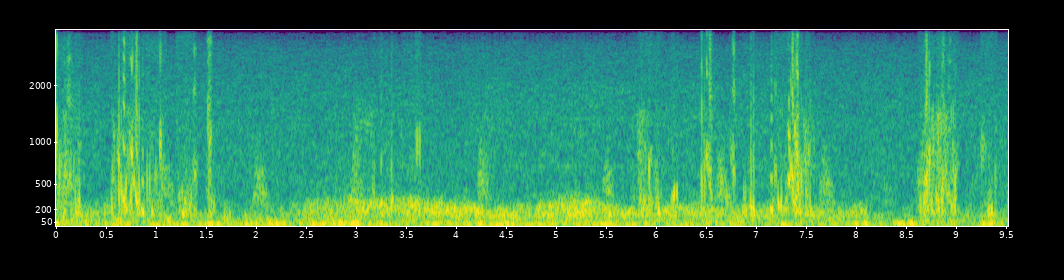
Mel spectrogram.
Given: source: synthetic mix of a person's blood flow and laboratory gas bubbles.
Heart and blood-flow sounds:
Doppler ultrasound of blood flow; subclavian vein
0.00-0.28 s: bubbles
0.55-1.11 s: bubbles
1.20-1.43 s: bubbles
1.49-1.60 s: bubbles
2.96-3.39 s: bubbles
3.45-3.67 s: bubbles
5.75-6.09 s: bubbles
6.14-6.25 s: bubbles
6.43-6.63 s: bubbles
6.72-6.81 s: bubbles
6.84-7.02 s: bubbles
7.11-7.61 s: bubbles
8.62-9.04 s: bubbles
9.24-9.42 s: bubbles
9.50-9.53 s: bubbles
From the record:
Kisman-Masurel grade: 233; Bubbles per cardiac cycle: several, 3 to 8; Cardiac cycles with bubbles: 50 to 99%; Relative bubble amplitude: loud (0.450 to 0.775); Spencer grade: 3 (all of the cardiac periods contain showers or single bubble signals, but not dominating or overriding the cardiac motion signals); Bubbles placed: anywhere in the cardiac cycle

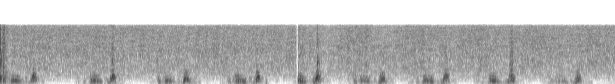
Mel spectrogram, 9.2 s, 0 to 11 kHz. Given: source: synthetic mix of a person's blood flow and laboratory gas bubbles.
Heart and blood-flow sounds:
Doppler ultrasound of blood flow; precordium
0.00-0.14 s: bubbles
From the record:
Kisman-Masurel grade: 213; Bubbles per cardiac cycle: several, 3 to 8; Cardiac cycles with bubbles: 1 to 10%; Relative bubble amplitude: loud (0.450 to 0.775); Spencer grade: 1 (occasional bubble signal discernible with the cardiac motion signal, with majority of cardiac periods free of bubbles); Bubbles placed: anywhere in the cardiac cycle

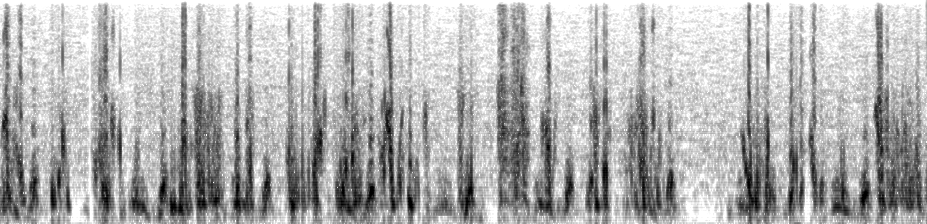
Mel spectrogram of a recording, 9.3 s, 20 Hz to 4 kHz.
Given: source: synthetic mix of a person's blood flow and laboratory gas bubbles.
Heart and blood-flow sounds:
Doppler ultrasound of blood flow; precordium
0.01-0.27 s: bubbles
0.49-0.71 s: bubbles
0.93-1.24 s: bubbles
1.34-1.41 s: bubbles
1.68-2.25 s: bubbles
2.33-2.54 s: bubbles
2.85-3.28 s: bubbles
3.33-3.68 s: bubbles
3.77-4.20 s: bubbles
4.22-4.30 s: bubbles
4.57-4.76 s: bubbles
4.96-5.30 s: bubbles
5.39-5.58 s: bubbles
5.86-6.11 s: bubbles
6.23-6.64 s: bubbles
7.39-7.72 s: bubbles
7.87-8.06 s: bubbles
8.09-8.26 s: bubbles
8.38-8.48 s: bubbles
8.73-9.27 s: bubbles
From the record:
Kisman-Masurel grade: 343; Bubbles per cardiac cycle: rolling drumbeat, 9 or more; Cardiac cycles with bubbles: 100%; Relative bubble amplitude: loud (0.450 to 0.775); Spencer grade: 3 (all of the cardiac periods contain showers or single bubble signals, but not dominating or overriding the cardiac motion signals); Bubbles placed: only in the low amplitude regions of the cardiac cycle

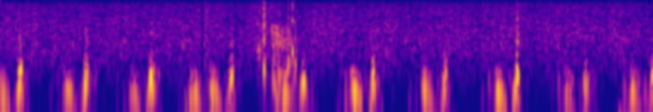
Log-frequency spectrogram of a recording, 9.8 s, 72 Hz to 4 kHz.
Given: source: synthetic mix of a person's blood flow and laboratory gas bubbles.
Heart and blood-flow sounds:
Doppler ultrasound of blood flow; precordium
3.84-4.00 s: bubbles
4.05-4.47 s: bubbles
From the record:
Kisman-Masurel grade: 212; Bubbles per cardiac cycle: several, 3 to 8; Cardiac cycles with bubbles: 1 to 10%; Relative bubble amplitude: moderate (0.250 to 0.450); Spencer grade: 1 (occasional bubble signal discernible with the cardiac motion signal, with majority of cardiac periods free of bubbles); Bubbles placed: only in the low amplitude regions of the cardiac cycle

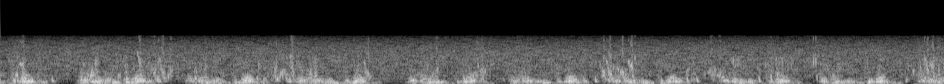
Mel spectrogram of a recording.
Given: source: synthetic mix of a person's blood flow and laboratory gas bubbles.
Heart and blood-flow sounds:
Doppler ultrasound of blood flow; precordium
0.00-0.35 s: bubbles
0.48-0.57 s: bubbles
1.35-1.80 s: bubbles
1.91-2.01 s: bubbles
2.55-3.02 s: bubbles
3.62-3.75 s: bubbles
4.20-4.45 s: bubbles
4.60-4.89 s: bubbles
5.01-5.37 s: bubbles
5.80-6.39 s: bubbles
6.76-7.25 s: bubbles
7.29-7.42 s: bubbles
7.55-7.95 s: bubbles
8.10-8.29 s: bubbles
8.69-8.78 s: bubbles
9.04-9.44 s: bubbles
From the record:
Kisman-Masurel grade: 242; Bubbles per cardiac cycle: several, 3 to 8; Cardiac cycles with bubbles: 100%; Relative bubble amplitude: moderate (0.250 to 0.450); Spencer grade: 3 (all of the cardiac periods contain showers or single bubble signals, but not dominating or overriding the cardiac motion signals); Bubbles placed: anywhere in the cardiac cycle

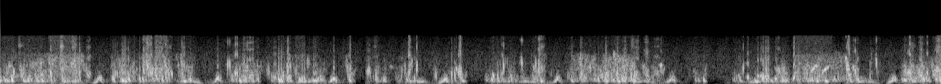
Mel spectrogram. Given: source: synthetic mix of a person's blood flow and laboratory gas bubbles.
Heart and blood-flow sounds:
Doppler ultrasound of blood flow; precordium
0.00-0.92 s: bubbles
1.09-1.97 s: bubbles
2.24-3.27 s: bubbles
3.43-3.56 s: bubbles
3.65-4.21 s: bubbles
4.33-4.41 s: bubbles
4.47-4.68 s: bubbles
4.84-5.26 s: bubbles
5.29-5.54 s: bubbles
5.66-6.66 s: bubbles
6.92-7.08 s: bubbles
7.31-8.61 s: bubbles
8.69-8.81 s: bubbles
8.99-9.42 s: bubbles
From the record:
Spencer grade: 4 (maximum detectable bubble signal sounding continuously throughout systole and diastole of every cardiac period, and overriding the amplitude of the normal cardiac signals); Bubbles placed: only in the low amplitude regions of the cardiac cycle

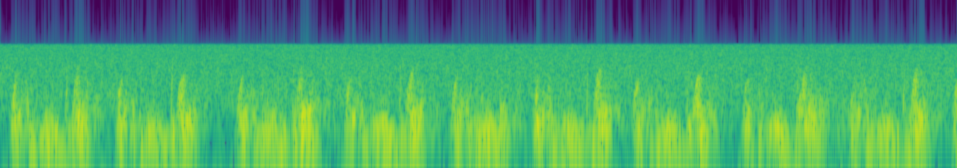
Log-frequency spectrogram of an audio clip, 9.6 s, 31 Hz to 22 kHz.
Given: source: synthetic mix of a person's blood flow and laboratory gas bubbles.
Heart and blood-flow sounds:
Doppler ultrasound of blood flow; precordium
no bubbles
From the record:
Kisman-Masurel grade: 000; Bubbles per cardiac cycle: 0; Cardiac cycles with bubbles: 0%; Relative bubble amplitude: no bubbles discernible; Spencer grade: 0 (complete lack of bubble signals)

